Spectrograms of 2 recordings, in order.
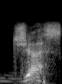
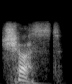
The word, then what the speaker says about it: just: Okay, so you're pronouncing a CH. You're saying chust. Instead of ch with the CH, it's j. So you need a voice sound there.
